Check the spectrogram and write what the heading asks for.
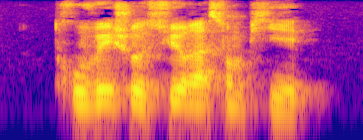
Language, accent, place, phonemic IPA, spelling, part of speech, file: French, France, Lyon, /tʁu.ve ʃo.syʁ a sɔ̃ pje/, trouver chaussure à son pied, verb, LL-Q150 (fra)-trouver chaussure à son pied.wav
- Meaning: to find what one is looking for, to find what one wants, to find the right fit for one, to find one's heart's desire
